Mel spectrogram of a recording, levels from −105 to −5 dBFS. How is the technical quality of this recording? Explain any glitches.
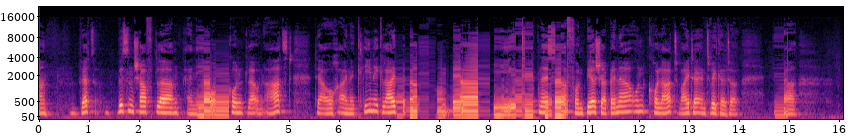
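The recording is marred by four episodes of robotic sound from repeated short buffers, at 3.15 to 3.79 s, 7.15 to 9.87 s, 10.12 to 10.56 s and 14.61 to 14.96 s. Each turns the audio into a rigid, metallic 100 Hz buzz. The likely cause is audio arriving too slowly, so playback loops a fragment of about 10 ms, which sets that 100 Hz pitch. The first three stretches are completely replaced this way, and the last one mostly.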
